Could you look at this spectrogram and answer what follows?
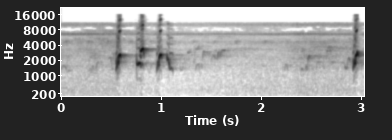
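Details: A bulbul in a recording used to teach young birds and to call in wild birds gives a quick burst of four bright, bubbling notes, falls quiet, then gives one more liquid note over a faint hiss.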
